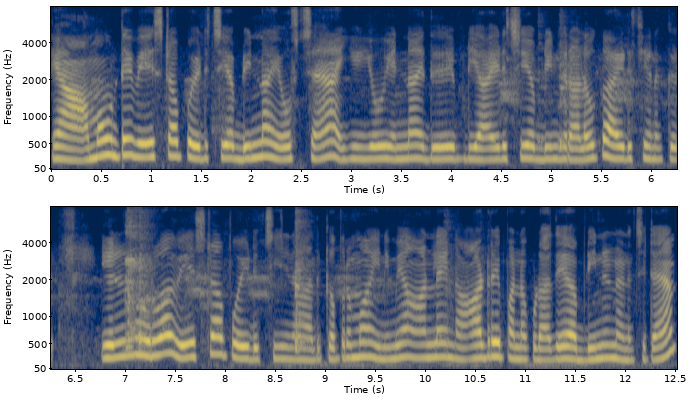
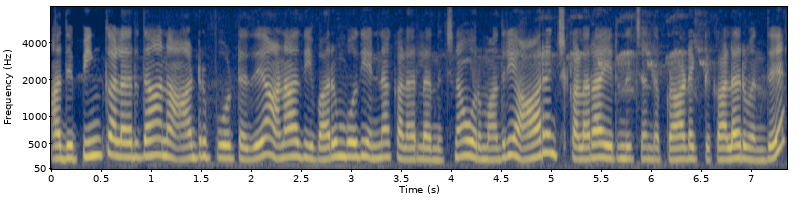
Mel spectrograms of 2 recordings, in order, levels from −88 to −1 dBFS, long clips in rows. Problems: none marked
